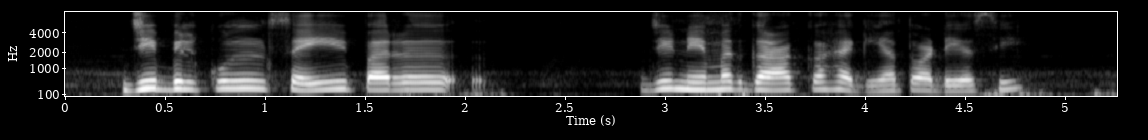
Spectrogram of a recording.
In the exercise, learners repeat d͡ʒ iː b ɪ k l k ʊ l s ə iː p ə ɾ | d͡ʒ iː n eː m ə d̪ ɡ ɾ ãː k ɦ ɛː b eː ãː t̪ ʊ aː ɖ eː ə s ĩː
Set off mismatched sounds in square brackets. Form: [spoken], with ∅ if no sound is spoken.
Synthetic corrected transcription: d͡ʒ iː b ɪ [∅] l k ʊ l s ə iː p ə ɾ | d͡ʒ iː n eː m ə [t̪] ɡ ɾ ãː k ɦ ɛː [ɡ] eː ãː t̪ ʊ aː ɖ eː ə s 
